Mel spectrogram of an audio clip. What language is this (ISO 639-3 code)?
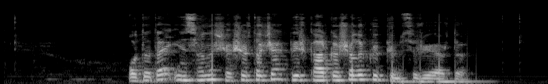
tur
